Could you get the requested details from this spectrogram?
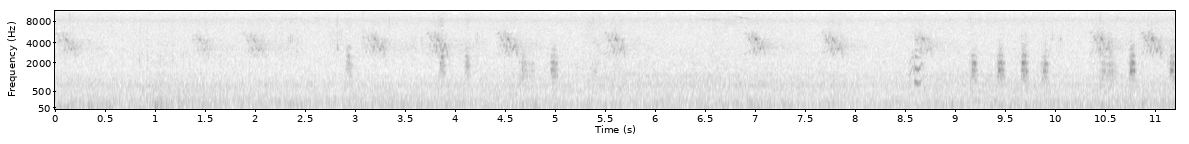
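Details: Quacking from a group of call ducks with Indian runner and mallard ducks: many brief nasal quacks scattered throughout, growing into a rapid run of repeated calls near the end, set against constant low-pitched background noise.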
